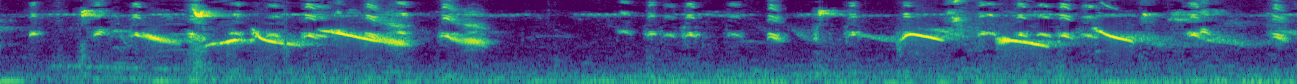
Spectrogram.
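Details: A green-winged saltator, sung to stimulate a cold bird, gives two bursts of rich whistled notes sweeping down and up, separated by a short pause filled with dry clicks and a faint steady high whine.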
